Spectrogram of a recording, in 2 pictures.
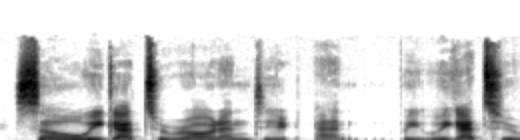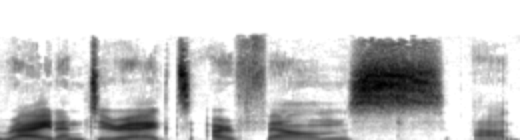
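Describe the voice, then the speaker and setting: Female guest, twenties, from Ecuador, crisp bright tone with fry, casual and hesitant. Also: on the low side, steady tone, a little slow, no echo. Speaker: interview guest, student filmmaker. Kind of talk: casual interview answers. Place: radio studio.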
